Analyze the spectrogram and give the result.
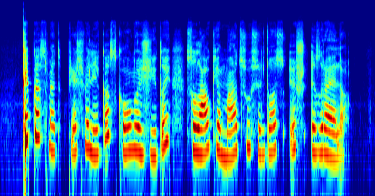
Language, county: Lithuanian, Tauragė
